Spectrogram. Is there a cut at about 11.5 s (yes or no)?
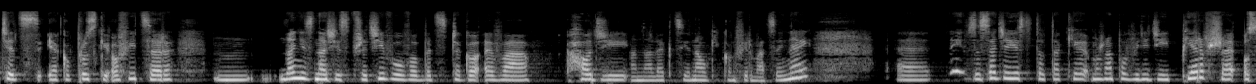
no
